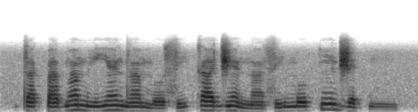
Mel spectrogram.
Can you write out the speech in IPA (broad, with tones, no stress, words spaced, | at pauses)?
ta˧k͡pa˧bã˦mi˧ jɛ̃˦dã˧ mo˨ si˨˦ka˦d͡ʒɛ̃˦˨nã˨ si˨˦mo˦ kĩ˦ d͡ʒɛ˦˨k͡pi˨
